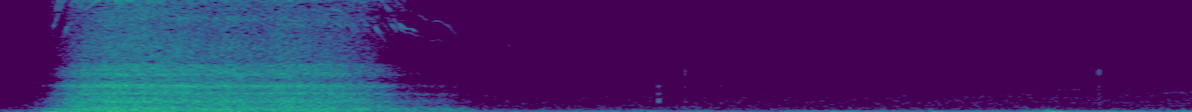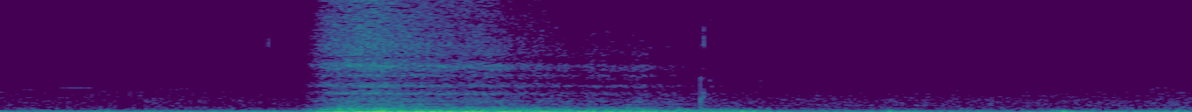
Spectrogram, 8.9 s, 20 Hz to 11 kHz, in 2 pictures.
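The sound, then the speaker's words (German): Slow breathing exercise with eyes closed and hands resting on the belly, paced as four-second inhale, hold and exhale: two loud, airy breaths separated by a quiet pause of about four seconds, with no talking. “Und jetzt sollst du 4 Sekunden einatmen, 4 Sekunden halten und 4 Sekunden ausatmen mit geschlossenen Augen.”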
